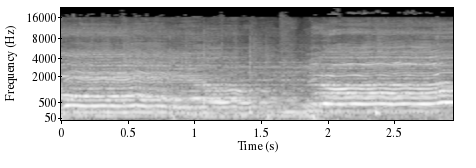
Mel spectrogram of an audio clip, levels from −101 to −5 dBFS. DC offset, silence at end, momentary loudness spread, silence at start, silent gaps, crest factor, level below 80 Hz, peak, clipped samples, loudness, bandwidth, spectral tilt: under 0.1%; 0 s; 7 LU; 0 s; none; 10 dB; -34 dBFS; -2 dBFS; under 0.1%; -11 LUFS; 19.5 kHz; -5 dB/octave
